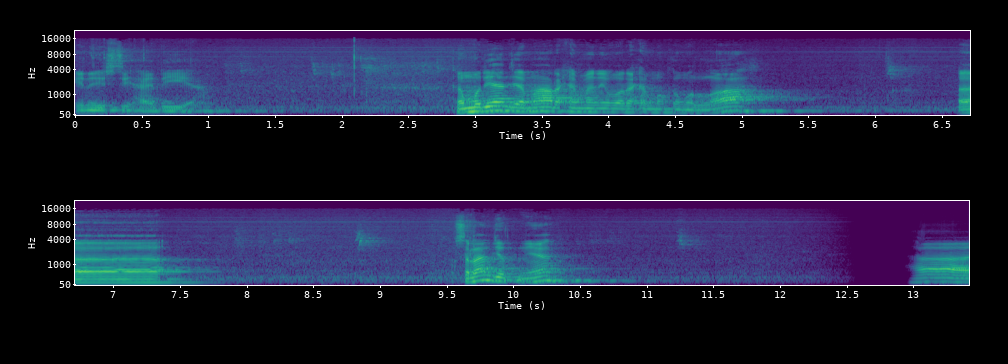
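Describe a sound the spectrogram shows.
A man speaks slowly and calmly into a microphone, with a slight echo.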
